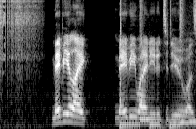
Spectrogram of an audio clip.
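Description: Electronic game music plays with beeping tones.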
